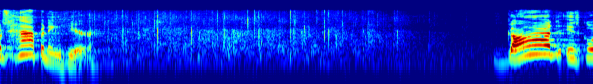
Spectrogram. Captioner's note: congregation applauds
